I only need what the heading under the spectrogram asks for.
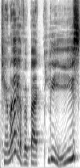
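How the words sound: The pitch moves up and down in a friendly way. It comes across as a courteous request. The speaker calls it right. "你要有啲抑揚頓挫"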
